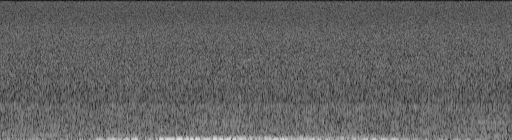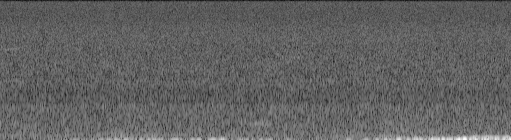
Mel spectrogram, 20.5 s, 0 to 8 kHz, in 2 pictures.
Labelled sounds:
10.3	10.6	humpback whale, 2.6 to 2.8 kHz

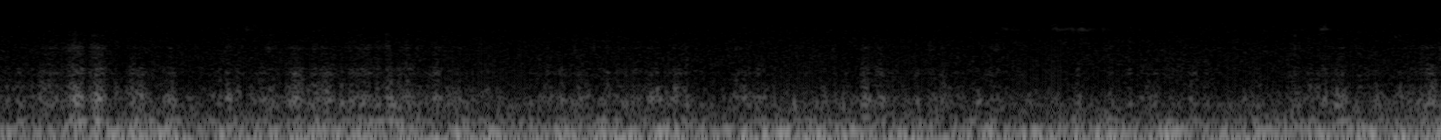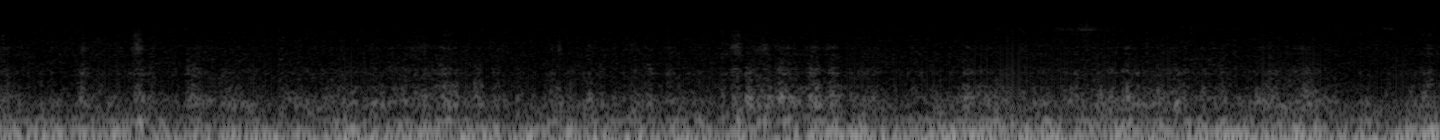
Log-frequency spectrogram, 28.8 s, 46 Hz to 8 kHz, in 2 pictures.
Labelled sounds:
10.4	10.9	vessel noise, 1.8 to 3.5 kHz

